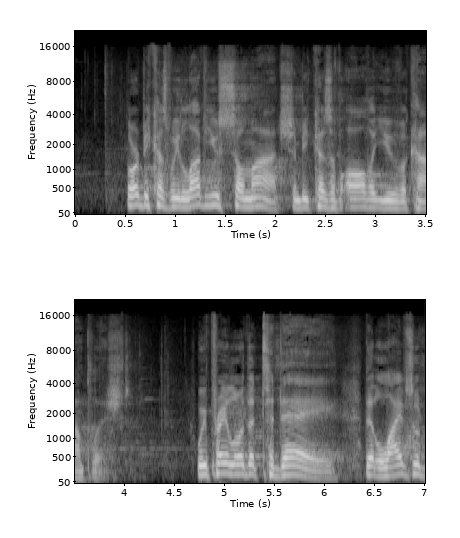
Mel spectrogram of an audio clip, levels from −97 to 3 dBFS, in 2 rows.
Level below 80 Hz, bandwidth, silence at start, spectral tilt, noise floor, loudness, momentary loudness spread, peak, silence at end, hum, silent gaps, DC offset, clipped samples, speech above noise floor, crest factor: -68 dBFS; 16.5 kHz; 0.55 s; -5.5 dB/octave; -58 dBFS; -24 LUFS; 10 LU; -10 dBFS; 0 s; none; none; under 0.1%; under 0.1%; 35 dB; 16 dB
